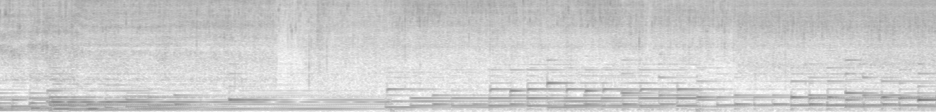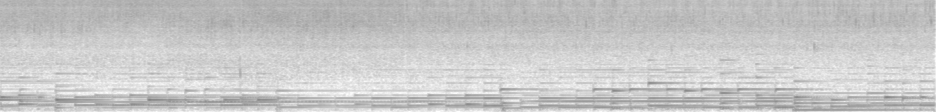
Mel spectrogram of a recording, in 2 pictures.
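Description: Chicken breasts frying in hot oil in a pan, a steady sizzle, with soft background music playing over it.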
